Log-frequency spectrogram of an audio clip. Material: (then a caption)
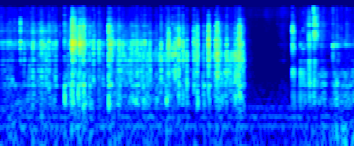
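Cardboard. Long acrylic nails scratch a hollow, black printed rigid cardboard cosmetic box held upright. Dense, bright, dry scratching strokes rasp in quick succession. The scratching stops briefly near the three-second mark and then resumes.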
